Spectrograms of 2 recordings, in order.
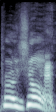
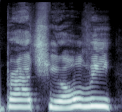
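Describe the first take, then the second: First: The word is clipped, its final vowel dropped. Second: The word is said in full, as written. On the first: The speaker sounds like someone who grew up eating it. The speaker calls it right. "It's brojol" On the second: The speaker sounds like an outsider to the culture. The speaker calls it wrong. "I don't sound like, yeah, you have any braccioli?"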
